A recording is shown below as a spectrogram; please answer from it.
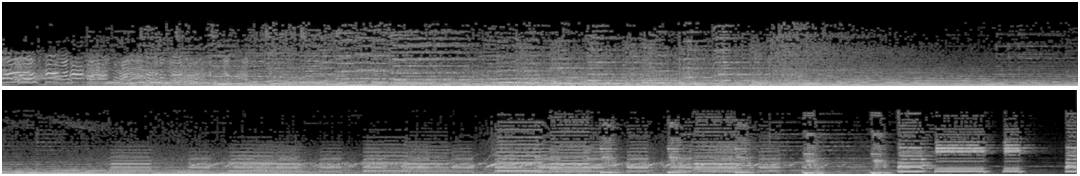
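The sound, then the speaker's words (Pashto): Car horns honk in heavy traffic, with many overlapping blaring horn tones layered into a dense, loud wall of noise that keeps going throughout and breaks into choppier bursts near the end. “که صرف هارنو نه وهې، غوږونه دې راو خوړل”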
